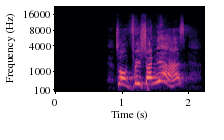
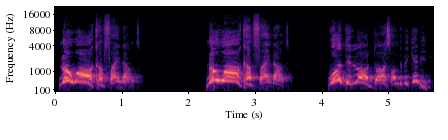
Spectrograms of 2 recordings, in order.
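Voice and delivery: high, loud preaching cry; shouted preaching; 10 semitones higher, 5 dB louder than usual. Acted. Preacher crying out the verse to the church. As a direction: cry the words out.

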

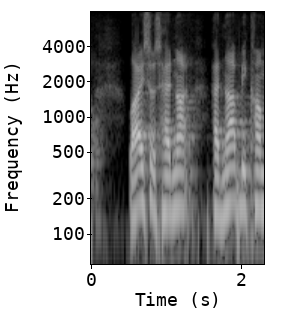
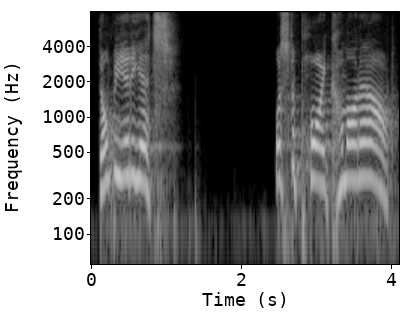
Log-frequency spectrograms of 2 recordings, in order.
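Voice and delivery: much higher shout into the night; 11 semitones higher than usual. Acted. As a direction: yell at them across the pond, high. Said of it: "the guards shouted into the night".

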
